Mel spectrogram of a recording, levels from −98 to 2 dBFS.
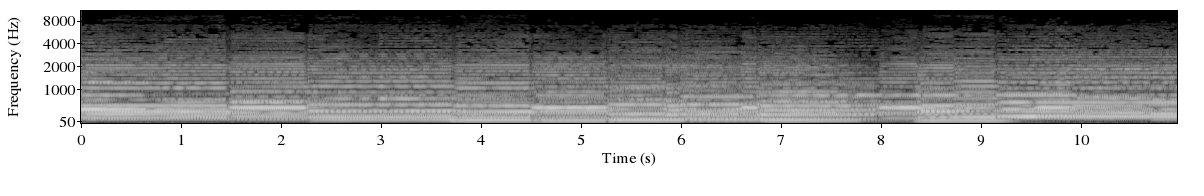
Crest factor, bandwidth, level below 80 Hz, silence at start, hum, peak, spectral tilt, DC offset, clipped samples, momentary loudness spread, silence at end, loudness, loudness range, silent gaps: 14 dB; 7 kHz; -54 dBFS; 0 s; none; -10 dBFS; -9.5 dB/octave; under 0.1%; under 0.1%; 4 LU; 0 s; -23 LUFS; 1 LU; none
